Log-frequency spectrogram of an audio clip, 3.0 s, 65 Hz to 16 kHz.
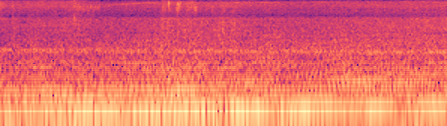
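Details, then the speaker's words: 2016 Land Rover Defender, turbo, converted from diesel to petrol, after engine carbon cleaning, on a test drive: a deep, even engine note climbs steadily under throttle with no knocks or misses; smooth, healthy acceleration. "man it's so smooth i need new brakes i think because the car's turbo's gone so fast"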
